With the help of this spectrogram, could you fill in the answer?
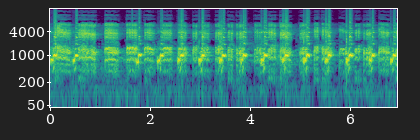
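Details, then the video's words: Loud lure recording of a white-breasted waterhen for attracting wild birds: evenly spaced, raucous croaks with noisy, rasping bursts, repeated at about two per second in a strong, regular rhythm. "Suara asli ruak-ruak||pikat wak-wak"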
